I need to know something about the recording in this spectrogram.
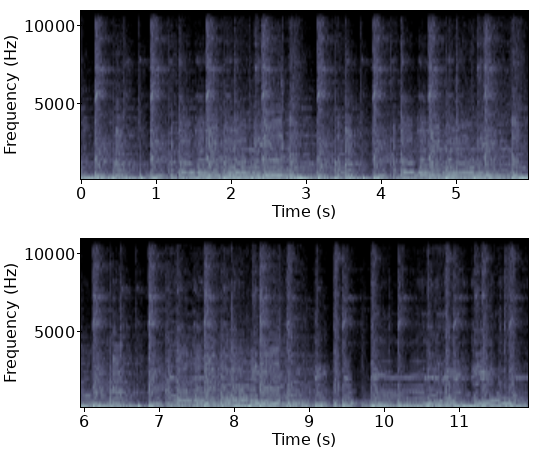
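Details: Loud rhythmic instrumental music with guitar and a steady beat fills the whole stretch, with no animal voice.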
